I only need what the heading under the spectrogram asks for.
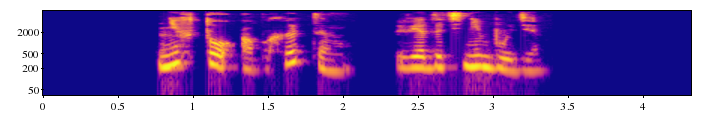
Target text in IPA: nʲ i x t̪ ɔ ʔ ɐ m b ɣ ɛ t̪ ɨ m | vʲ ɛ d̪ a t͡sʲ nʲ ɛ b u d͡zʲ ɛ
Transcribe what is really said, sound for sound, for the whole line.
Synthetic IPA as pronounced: nʲ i x t̪ ɔ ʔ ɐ b ɣ ɛ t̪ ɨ m | vʲ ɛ d̪ ɐ t͡sʲ nʲ ɛ b u d͡zʲ ɛ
